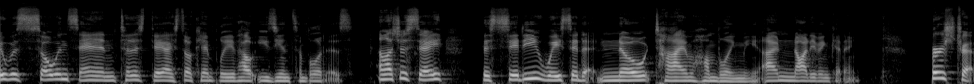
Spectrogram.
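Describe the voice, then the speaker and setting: A woman with a Canadian accent, medium pitch, lively intonation and an animated tone, at a moderate pace, on a very clean recording with a silent background. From Canada, southwestern Ontario. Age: 20s. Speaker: podcast host and college athlete. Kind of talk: solo podcast monologue. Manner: casual, animated.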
